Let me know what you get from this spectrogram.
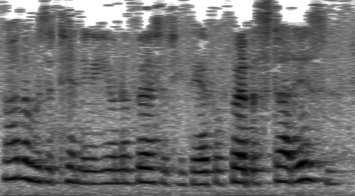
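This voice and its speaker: A woman's voice: medium pitch, rapid-fire, warm tone, lightly acted. An actress playing a helpless, anxious young woman in an old radio adventure serial, with a genteel, earnest, fretful delivery. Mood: wistful, demure. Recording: dull, lo-fi old radio recording.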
